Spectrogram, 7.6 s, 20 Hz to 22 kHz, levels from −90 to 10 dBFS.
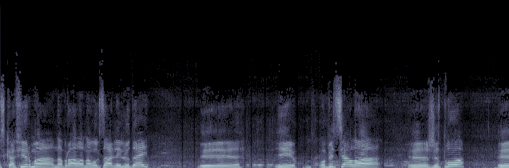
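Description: From 2.71 to 5.77 s there are scattered short gaps: around ten brief packet losses, none much over 20 ms, each patched by extending the preceding sound. They come through as isolated ticks and small smears, unlike a single long dropout, which would leave one obvious hole.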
